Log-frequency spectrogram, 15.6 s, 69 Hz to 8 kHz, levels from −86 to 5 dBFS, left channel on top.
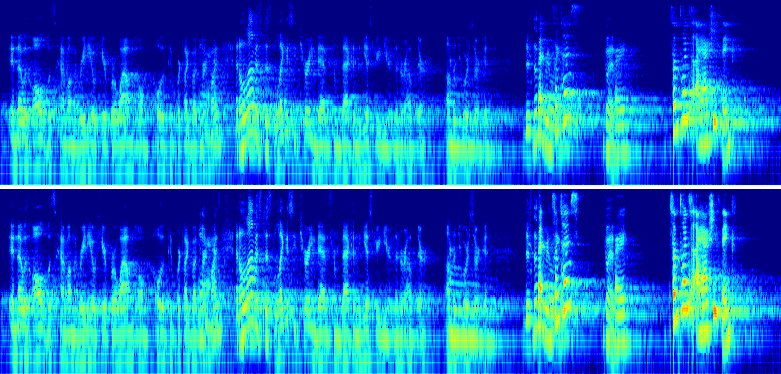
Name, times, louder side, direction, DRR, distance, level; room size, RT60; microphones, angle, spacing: voice 1, 0.2-8.5 8.9-9.8 10.5-11.2 12.1-12.4, right 2 dB, 25° right, 10 dB, 0.5 m, -42 dB
voice 2, 4.0-4.4 9.0-9.8 10.8-11.4 12.3-12.5 13.4-14.8, right 7 dB, 85° right, 15 dB, 0.3 m, -31 dB
16.0 x 6.9 x 7.1 m, 2.8 s
head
